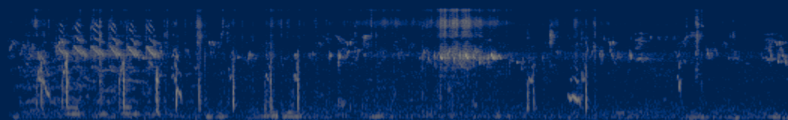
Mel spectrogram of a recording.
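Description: Grey francolin giving sharp, high, clicking notes repeated about three times a second, with a brief louder burst of shrill calls midway.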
